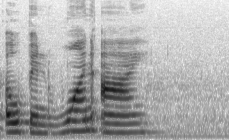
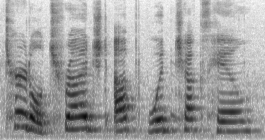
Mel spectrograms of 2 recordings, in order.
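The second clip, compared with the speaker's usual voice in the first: usual speaking voice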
